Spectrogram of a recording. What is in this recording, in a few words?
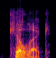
"killick", American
